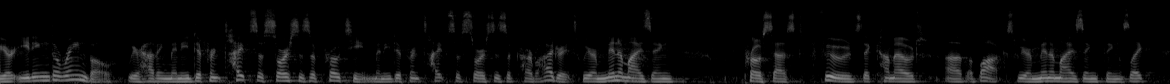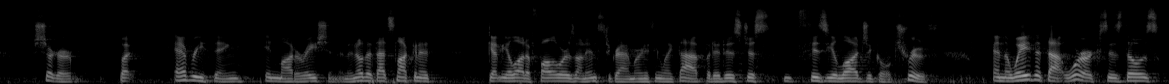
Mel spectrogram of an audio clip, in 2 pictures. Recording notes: This week I'm sharing the third session that I did at the EPIC Conference in Toronto in December of 2022.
